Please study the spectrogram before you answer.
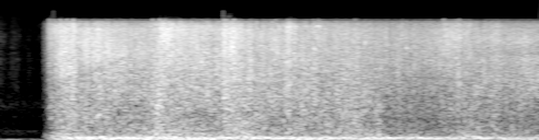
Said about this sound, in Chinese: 这件事过去不久，吴运铎他们要做一个爆破的试验，这时候遇到了难题。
